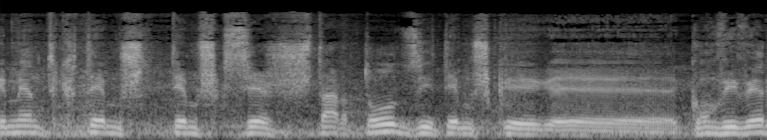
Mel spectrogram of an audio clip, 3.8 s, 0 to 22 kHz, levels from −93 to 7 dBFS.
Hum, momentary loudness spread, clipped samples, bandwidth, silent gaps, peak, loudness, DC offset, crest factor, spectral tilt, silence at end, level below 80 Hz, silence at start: none; 4 LU; under 0.1%; 16 kHz; none; -6 dBFS; -22 LUFS; under 0.1%; 16 dB; -4 dB/octave; 0 s; -54 dBFS; 0 s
